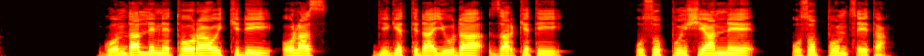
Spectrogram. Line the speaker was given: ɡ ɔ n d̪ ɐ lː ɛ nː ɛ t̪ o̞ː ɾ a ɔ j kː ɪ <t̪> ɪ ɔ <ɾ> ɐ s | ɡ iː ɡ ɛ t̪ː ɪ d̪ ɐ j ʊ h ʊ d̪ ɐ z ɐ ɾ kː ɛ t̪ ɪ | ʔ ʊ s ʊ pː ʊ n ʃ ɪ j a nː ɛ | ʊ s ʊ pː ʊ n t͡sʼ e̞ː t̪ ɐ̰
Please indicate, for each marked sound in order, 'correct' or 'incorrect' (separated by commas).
incorrect, incorrect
